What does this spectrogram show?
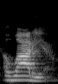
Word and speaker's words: Eladio: Eladio. I think that's the pronunciation.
